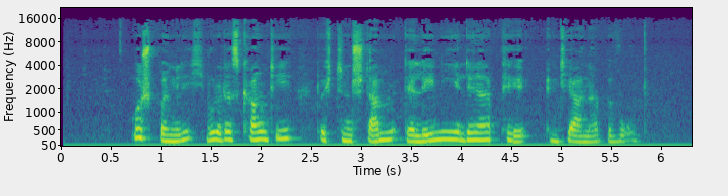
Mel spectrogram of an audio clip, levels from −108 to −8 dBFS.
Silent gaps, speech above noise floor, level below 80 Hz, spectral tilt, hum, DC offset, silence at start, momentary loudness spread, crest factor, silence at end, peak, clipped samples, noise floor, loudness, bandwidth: none; 23 dB; -40 dBFS; -4.5 dB/octave; none; under 0.1%; 0.05 s; 11 LU; 16 dB; 0 s; -6 dBFS; under 0.1%; -44 dBFS; -21 LUFS; 16 kHz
